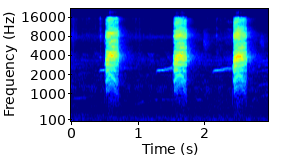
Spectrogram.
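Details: Long-tailed shrike voice meant to stir other shrikes to reply: three grating, scratchy squawks spaced about a second apart, each preceded by a short rising whistle, against steady low background hum.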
